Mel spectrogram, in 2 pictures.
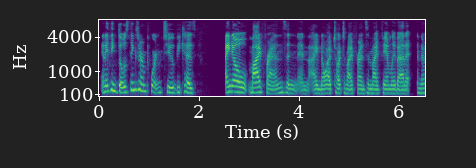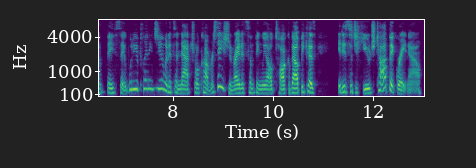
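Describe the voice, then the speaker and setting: A woman's voice: lowish voice, big pitch swings, quick pace, a bit bright, dry recording, clean studio sound. A middle-aged woman talking as a podcast guest in a chatty, emphatic way, often checking in with "right?". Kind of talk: conversational discussion of parents' views.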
